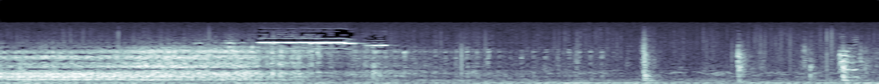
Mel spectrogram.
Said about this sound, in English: They're coming. We'll stay here on this side of the house until the truck stops and they go inside.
